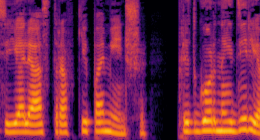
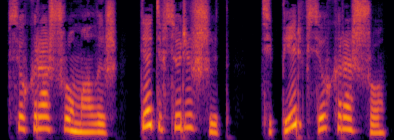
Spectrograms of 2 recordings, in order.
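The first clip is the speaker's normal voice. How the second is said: soothing; 4 semitones higher, 6 dB quieter than usual. Acted. Older sister soothes crying boy.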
